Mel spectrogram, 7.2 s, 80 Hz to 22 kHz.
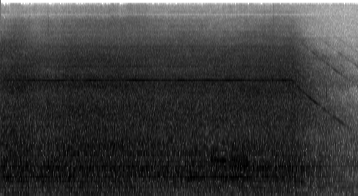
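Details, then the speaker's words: Bissell Powerforce Helix Turbo Rewind 1797 upright vacuum during refurb, run with a borrowed Bissell part clicked in: loud steady rushing whine with even airflow for six seconds, then a smooth spin-down; pulls the machine smartly, motor healthy. "that clicks in there just fine don't it all right yeah it's pulling the machine pretty pretty smartly"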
